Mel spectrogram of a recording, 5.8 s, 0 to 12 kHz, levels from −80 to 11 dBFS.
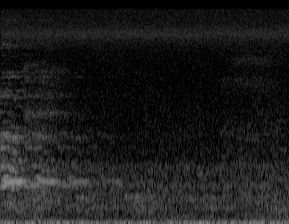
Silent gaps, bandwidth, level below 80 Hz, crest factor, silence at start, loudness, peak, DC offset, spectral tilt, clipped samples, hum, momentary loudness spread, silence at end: none; 11 kHz; -54 dBFS; 18 dB; 0 s; -44 LUFS; -24 dBFS; under 0.1%; -3 dB/octave; under 0.1%; none; 12 LU; 0 s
